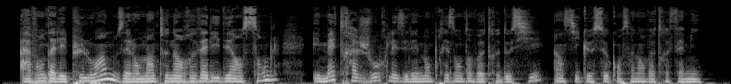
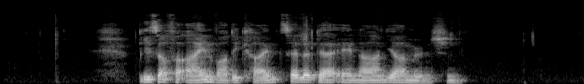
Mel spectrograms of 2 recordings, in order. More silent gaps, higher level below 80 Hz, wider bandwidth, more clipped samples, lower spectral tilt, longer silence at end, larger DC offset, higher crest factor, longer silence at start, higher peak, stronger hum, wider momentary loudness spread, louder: neither; first, -32 dBFS vs -44 dBFS; first, 16.5 kHz vs 11.5 kHz; neither; about the same, -6 dB/octave vs -6 dB/octave; second, 0.15 s vs 1.2 s; neither; about the same, 18 dB vs 18 dB; second, 0.2 s vs 1 s; about the same, -2 dBFS vs -2 dBFS; neither; second, 8 LU vs 13 LU; second, -22 LUFS vs -18 LUFS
